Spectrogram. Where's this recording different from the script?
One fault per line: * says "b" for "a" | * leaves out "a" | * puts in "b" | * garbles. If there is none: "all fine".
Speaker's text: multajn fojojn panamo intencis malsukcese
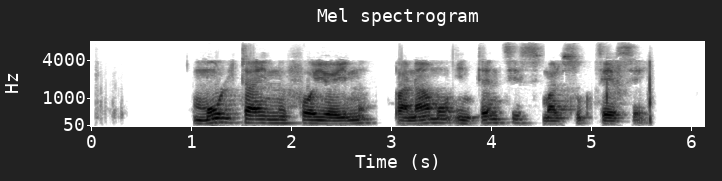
all fine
